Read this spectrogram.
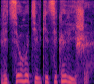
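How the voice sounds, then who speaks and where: A grim, calm male space warrior leader, as a man reads him in an audiobook. His speech is cold and even, with a dark, warm tone and a slightly raised pitch. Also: normal speed, husky, no room sound, clean studio sound.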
